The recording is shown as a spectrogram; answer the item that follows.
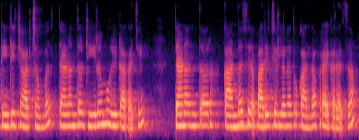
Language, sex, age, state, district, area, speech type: Marathi, female, 45-60, Maharashtra, Yavatmal, urban, spontaneous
